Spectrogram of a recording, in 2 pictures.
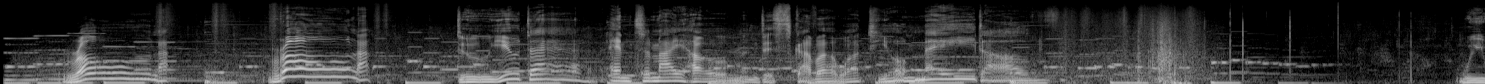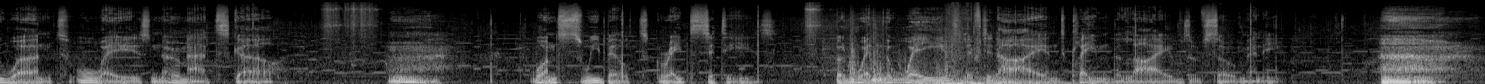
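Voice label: General Character, British Male Voice Actor, British RP voice; General Character Reel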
